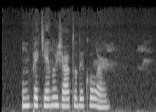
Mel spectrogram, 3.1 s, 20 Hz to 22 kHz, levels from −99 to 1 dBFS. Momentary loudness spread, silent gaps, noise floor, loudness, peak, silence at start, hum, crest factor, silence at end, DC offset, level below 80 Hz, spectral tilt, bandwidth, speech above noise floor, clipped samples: 7 LU; none; -48 dBFS; -21 LUFS; -6 dBFS; 0.45 s; none; 16 dB; 0.65 s; under 0.1%; -50 dBFS; -5 dB/octave; 14.5 kHz; 28 dB; under 0.1%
